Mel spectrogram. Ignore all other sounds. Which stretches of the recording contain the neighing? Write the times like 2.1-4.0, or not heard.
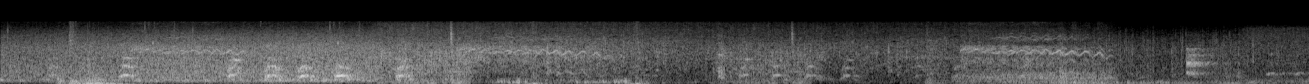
1.3-2.4, 4.5-6.3, 9.6-11.2.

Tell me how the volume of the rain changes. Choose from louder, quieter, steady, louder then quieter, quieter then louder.
quieter.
